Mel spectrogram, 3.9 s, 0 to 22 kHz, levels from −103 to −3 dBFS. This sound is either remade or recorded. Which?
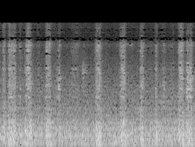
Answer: recorded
